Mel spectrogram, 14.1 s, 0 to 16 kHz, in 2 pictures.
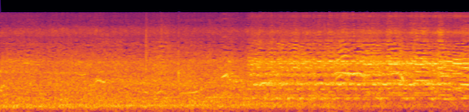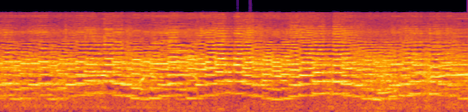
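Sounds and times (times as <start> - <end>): multi-tone bus air horn melody: 3.6 - 14.0.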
